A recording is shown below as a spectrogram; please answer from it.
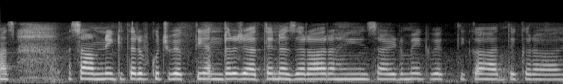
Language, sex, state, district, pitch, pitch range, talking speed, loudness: Hindi, female, Bihar, Muzaffarpur, 245 Hz, 240-255 Hz, 200 wpm, -16 LUFS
